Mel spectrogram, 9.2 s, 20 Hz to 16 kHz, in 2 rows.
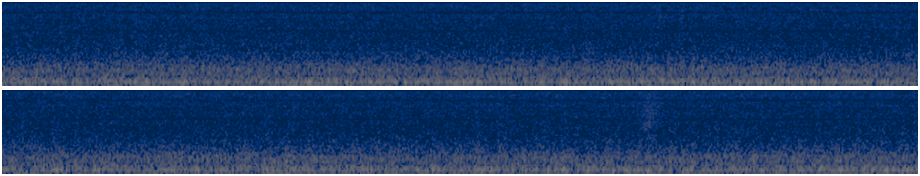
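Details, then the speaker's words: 1980 52" Emerson Heat Fan ceiling fan after blade balancing and bearing replacement: steady even whoosh with no clicking or bearing noise, only occasional buzzing from the solid-state speed control; normal running. "It still wobbles a little bit, but not as much as it used to. And there's no more noise, no clicking noise, no bearing noise. Just sometimes buzzing noise, which is common with solid state speed control."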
